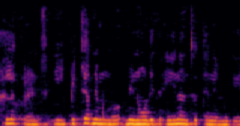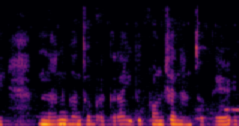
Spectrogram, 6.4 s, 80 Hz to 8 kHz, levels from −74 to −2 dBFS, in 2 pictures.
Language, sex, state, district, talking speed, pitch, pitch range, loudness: Kannada, female, Karnataka, Gulbarga, 160 wpm, 225 Hz, 220-235 Hz, -21 LUFS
